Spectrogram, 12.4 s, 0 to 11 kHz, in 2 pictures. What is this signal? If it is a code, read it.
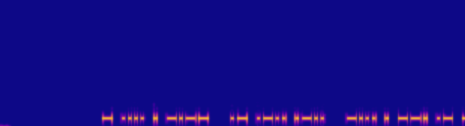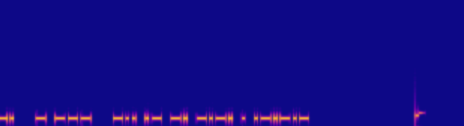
Morse code, heard as a keyed tone, about 28 wpm, 700 Hz. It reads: THEY ALL BEGAN TO DANCE.
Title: Sentences from Top 1000 Words - Review Part 4 - 28wpm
